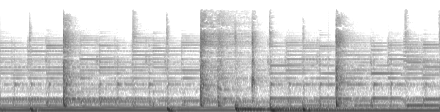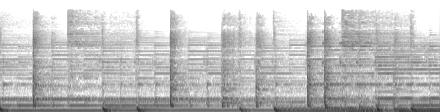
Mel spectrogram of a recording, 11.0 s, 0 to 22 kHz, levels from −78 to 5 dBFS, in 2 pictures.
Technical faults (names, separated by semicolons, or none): block of digital silence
